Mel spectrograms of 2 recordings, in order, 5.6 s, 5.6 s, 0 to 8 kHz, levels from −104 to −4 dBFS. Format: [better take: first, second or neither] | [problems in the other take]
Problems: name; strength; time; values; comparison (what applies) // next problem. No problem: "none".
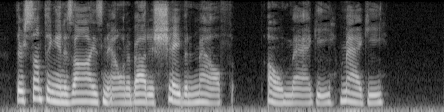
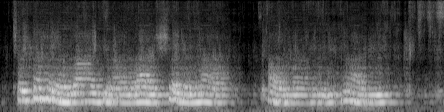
first | noise reduction (neural separator model SepFormer DNS4)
